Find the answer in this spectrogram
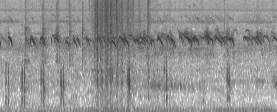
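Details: A red junglefowl hen takes her weak-blooded chicks out foraging in the wild. Thin, high, falling peeps repeat rapidly between sharp clicks and rustles, with a brief burst of broadband noise in the middle.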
